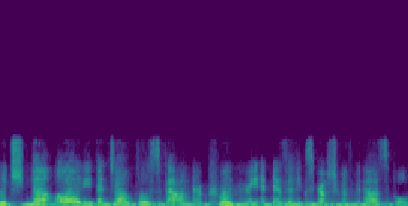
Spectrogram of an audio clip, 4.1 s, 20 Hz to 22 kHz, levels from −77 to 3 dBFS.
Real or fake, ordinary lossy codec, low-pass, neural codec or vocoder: fake; Opus, 24 kbps; 7.2 kHz; codec, 16 kHz, 0.5 kbps, FreqCodec, smaller model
